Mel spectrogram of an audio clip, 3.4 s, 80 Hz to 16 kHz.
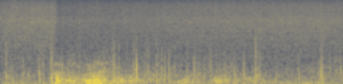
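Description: A storm at sea in 1823 brings loud thunder rumbles over steady heavy rain, with bursts of crackling and booming rising and falling throughout, no speech.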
